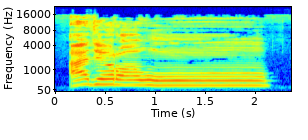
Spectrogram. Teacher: اجروں میں بھی جیم پہ آواز کو حرکت دیتے ہیں، اس کو قلقلہ کہتے ہیں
